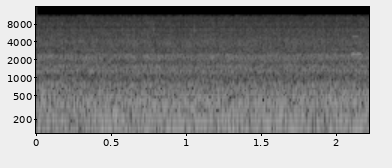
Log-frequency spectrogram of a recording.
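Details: 1996 Lexus ES300, automatic HVAC whose blower was missing its intermediate speeds. Blower run at a middle speed while the control and monitoring wires are checked gives an even rush of air with no rattle, squeal or scrape, so the blower sounds healthy.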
